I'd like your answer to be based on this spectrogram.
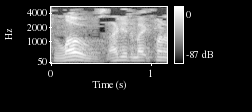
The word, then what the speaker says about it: Lowe's: He said, "I don't know how to pronounce it." I said, "It's Lowe's." I said, "You're the weirdo now."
